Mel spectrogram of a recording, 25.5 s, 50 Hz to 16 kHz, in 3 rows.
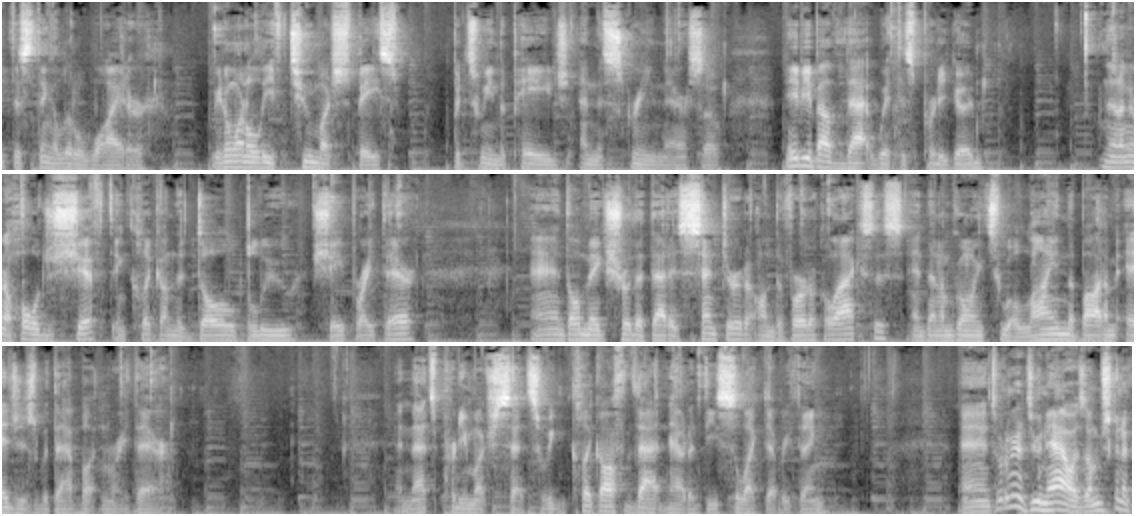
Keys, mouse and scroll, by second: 0.5-3.3 drag, 5.3-7.1 drag, 9.2-10.7 shift+middle drag, 11.0 shift+click, 11.6 shift+middle click, 14.7 click, 18.1 click, 22.3 click.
